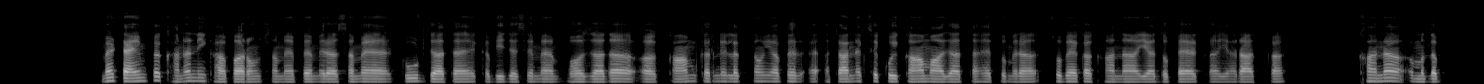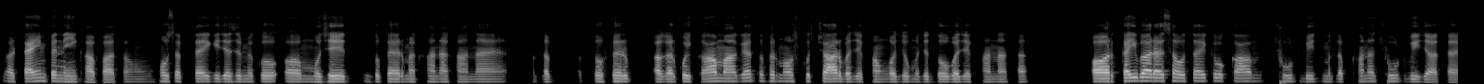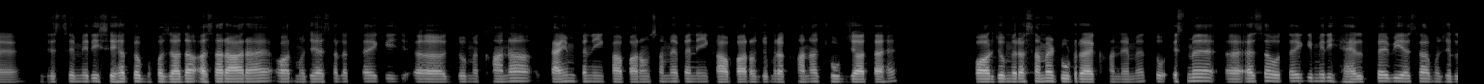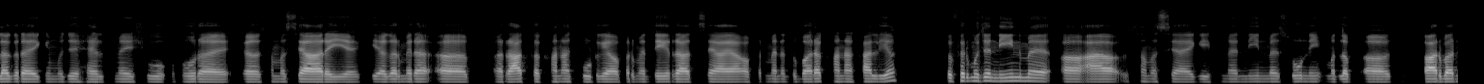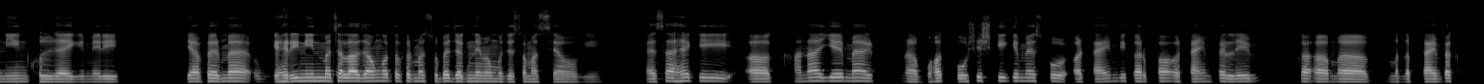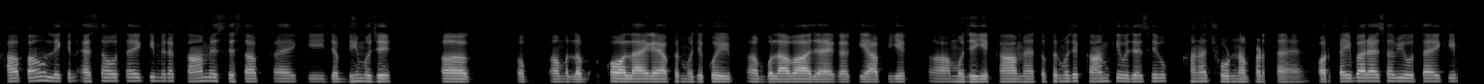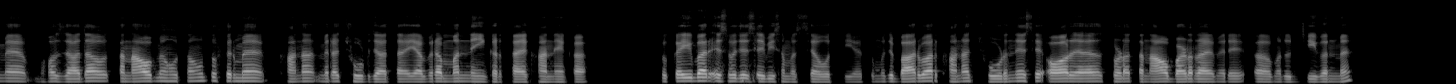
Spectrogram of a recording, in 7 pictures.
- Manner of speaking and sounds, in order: in English: "टाइम"; in English: "टाइम"; in English: "टाइम"; in English: "हेल्थ"; in English: "हेल्थ"; in English: "इश्यू"; in English: "टाइम"; in English: "टाइम"; in English: "टाइम"
- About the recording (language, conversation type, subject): Hindi, advice, क्या आपका खाने का समय अनियमित हो गया है और आप बार-बार खाना छोड़ देते/देती हैं?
